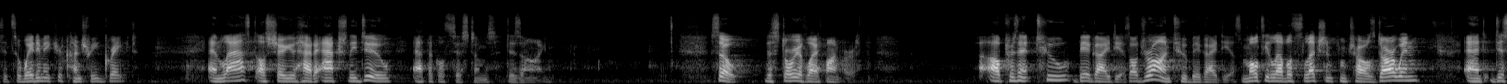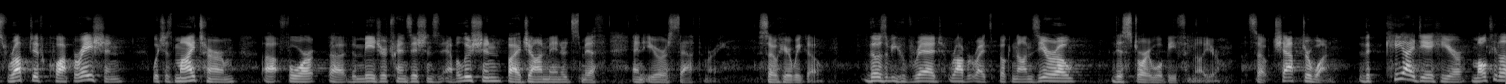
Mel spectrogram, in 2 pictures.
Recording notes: This episode features his lecture at the Aspen Ideas Festival.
